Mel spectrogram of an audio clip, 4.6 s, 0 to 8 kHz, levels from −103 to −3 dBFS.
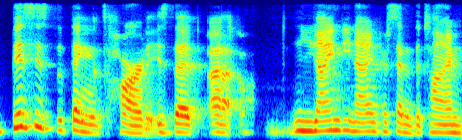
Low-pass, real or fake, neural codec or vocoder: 7.2 kHz; fake; codec, 16 kHz, 0.8 kbps, ZipCodec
